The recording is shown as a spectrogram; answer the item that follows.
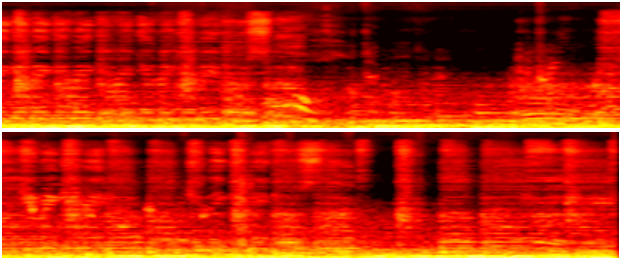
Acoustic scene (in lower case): car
